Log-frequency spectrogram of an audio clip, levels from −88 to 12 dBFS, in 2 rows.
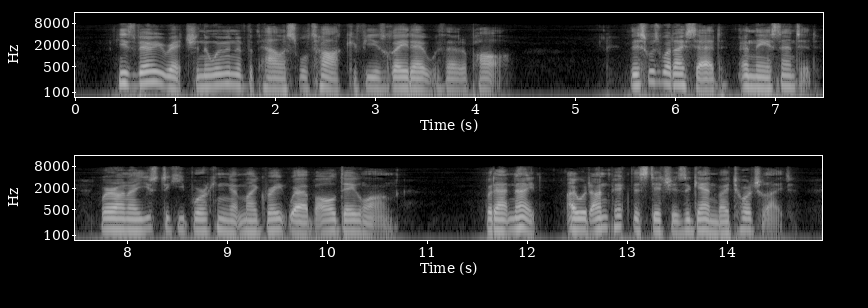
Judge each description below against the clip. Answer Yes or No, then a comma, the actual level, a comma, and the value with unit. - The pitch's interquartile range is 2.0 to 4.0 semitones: Yes, average, 2.8 semitones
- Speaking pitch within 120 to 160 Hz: Yes, low, 135 Hz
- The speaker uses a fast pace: Yes, fast, 215 wpm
